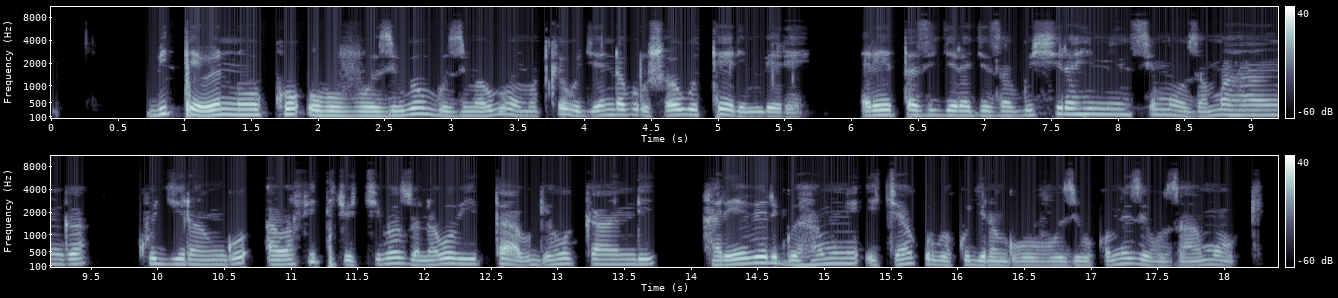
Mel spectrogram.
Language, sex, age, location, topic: Kinyarwanda, male, 18-24, Kigali, health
